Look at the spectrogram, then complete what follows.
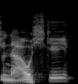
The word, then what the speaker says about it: Chrzanowski: if you, just because you're wondering how to pronounce my last name, it's Chrzanowski. It's if you're looking for ethnic origin, it's Polish.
